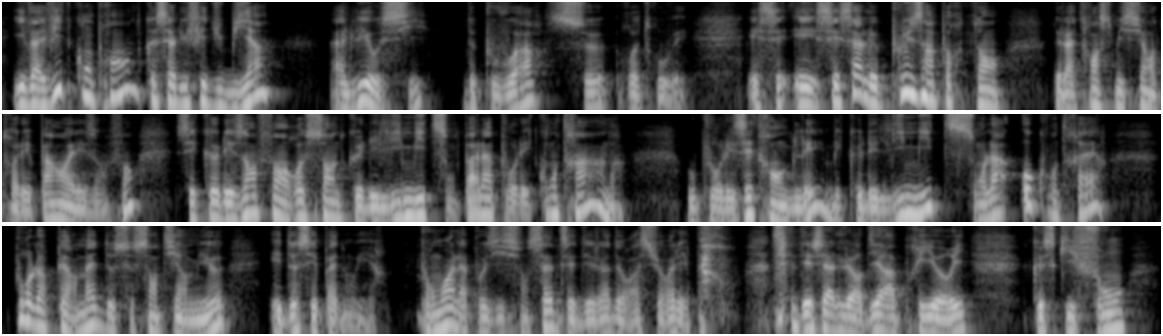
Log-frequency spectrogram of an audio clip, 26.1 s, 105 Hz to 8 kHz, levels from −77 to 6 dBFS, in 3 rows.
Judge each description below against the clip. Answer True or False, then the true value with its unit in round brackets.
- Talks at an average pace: True (210 wpm)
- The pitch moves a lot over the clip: True (6.0 semitones)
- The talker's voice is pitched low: True (120 Hz)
